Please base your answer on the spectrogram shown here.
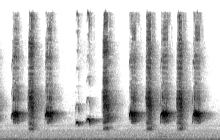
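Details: Harsh, dense 'tembakan' song from a mountain leaf warbler, locally cucak rante mas, used for training competition birds: loud, ringing, shrill notes at a lively pace, interrupted once by two short, thin whistles.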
